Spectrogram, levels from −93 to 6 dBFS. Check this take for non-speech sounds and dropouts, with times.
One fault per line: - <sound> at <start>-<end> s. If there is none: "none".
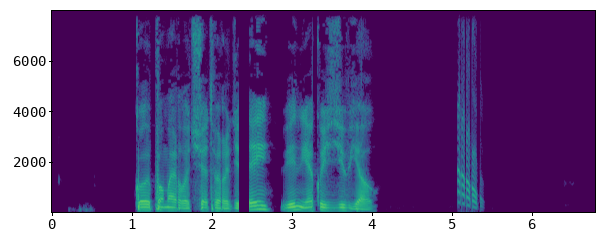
- dropout at 2.3-2.5 s
- chirp at 5.1-5.4 s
